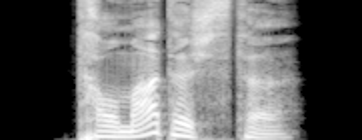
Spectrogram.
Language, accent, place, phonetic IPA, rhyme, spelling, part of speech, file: German, Germany, Berlin, [tʁaʊ̯ˈmaːtɪʃstə], -aːtɪʃstə, traumatischste, adjective, De-traumatischste.ogg
- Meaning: inflection of traumatisch: 1. strong/mixed nominative/accusative feminine singular superlative degree 2. strong nominative/accusative plural superlative degree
